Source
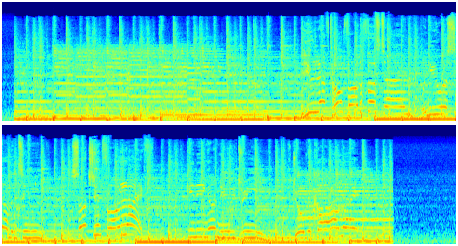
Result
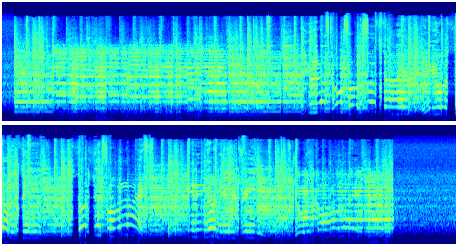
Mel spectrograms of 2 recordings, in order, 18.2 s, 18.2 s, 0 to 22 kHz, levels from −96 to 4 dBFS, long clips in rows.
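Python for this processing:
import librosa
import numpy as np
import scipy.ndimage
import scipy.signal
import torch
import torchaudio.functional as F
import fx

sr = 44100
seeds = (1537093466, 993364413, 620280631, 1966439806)

y = scipy.signal.sosfilt(scipy.signal.bessel(6, 1200.0, 'highpass', norm='mag', fs=sr, output='sos'), x)
y = fx.over_compress(y, sr, threshold_db=-34.0, ratio=-0.5)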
